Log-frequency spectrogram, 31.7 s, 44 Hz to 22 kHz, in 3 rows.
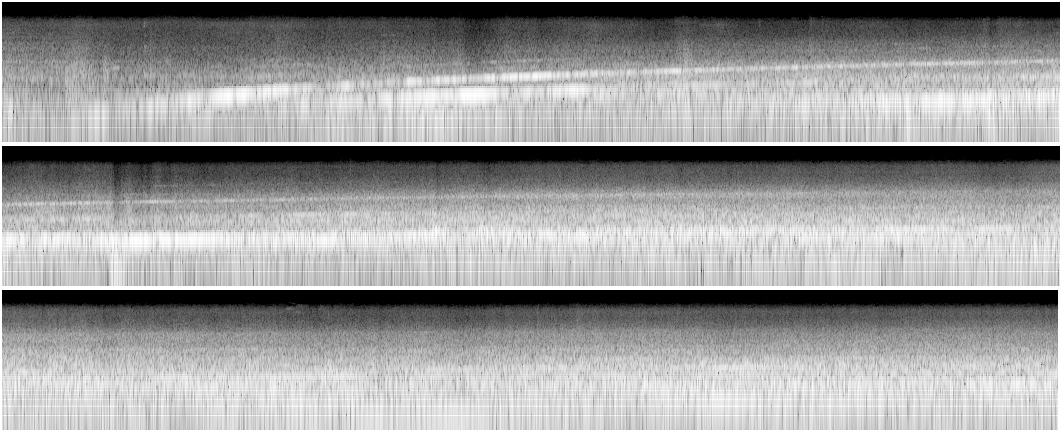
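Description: Tokyu 8500 series electric train accelerating away from a station, heard from inside the car: the traction motor whine rises steadily in pitch over about fifteen seconds and then levels off at running speed, over rumbling wheel and rail noise.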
